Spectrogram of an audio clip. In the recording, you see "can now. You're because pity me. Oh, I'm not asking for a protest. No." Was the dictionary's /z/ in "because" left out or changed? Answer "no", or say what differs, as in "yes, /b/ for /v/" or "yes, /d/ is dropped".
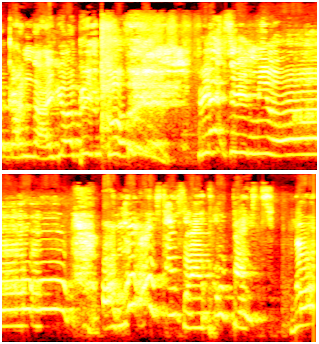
yes, /z/ is dropped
